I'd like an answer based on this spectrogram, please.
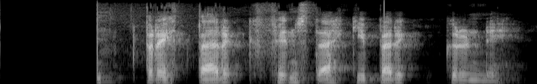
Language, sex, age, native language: Icelandic, male, 30-39, Icelandic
